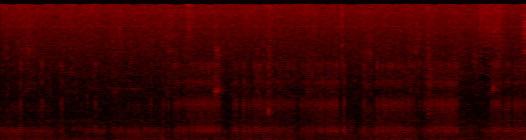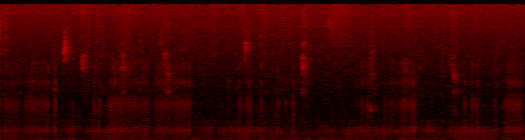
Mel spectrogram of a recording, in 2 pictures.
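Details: Sleeping seven-week-old farm kitten Tommie snores while held in a hand, a continuous low purr-like rumble swelling and easing with each breath, a short quieter gap midway, and small scattered handling noises.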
